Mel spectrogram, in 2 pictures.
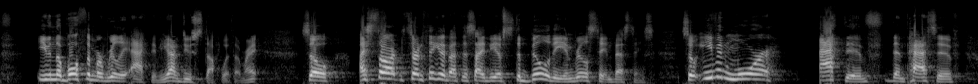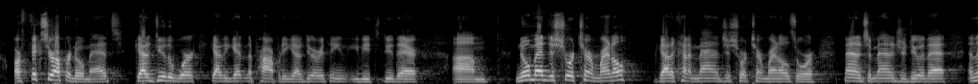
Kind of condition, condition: setting, live audience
